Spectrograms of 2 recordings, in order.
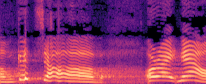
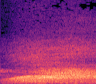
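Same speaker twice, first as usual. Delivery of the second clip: whooped yeehaw cheer; 4 dB quieter than usual. Acted. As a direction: holler it like a cowboy. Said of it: "Can I get a yeehaw?".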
